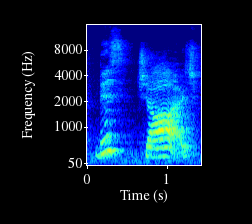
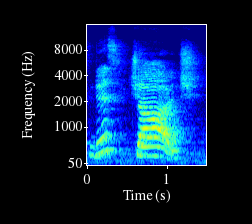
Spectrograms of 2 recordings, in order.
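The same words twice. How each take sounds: First: The stress is on the second syllable. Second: The same.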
